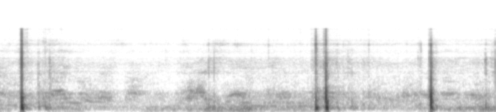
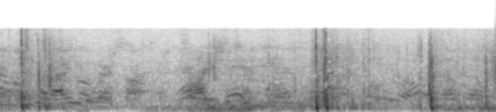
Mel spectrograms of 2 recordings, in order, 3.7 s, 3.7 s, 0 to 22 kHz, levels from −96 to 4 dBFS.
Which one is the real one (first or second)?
second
